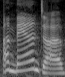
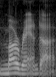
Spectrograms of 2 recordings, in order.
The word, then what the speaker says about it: Miranda: I know I mentioned it before, but I used to get called Amanda by my teachers all the time, but my real name is Miranda, which is insane.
